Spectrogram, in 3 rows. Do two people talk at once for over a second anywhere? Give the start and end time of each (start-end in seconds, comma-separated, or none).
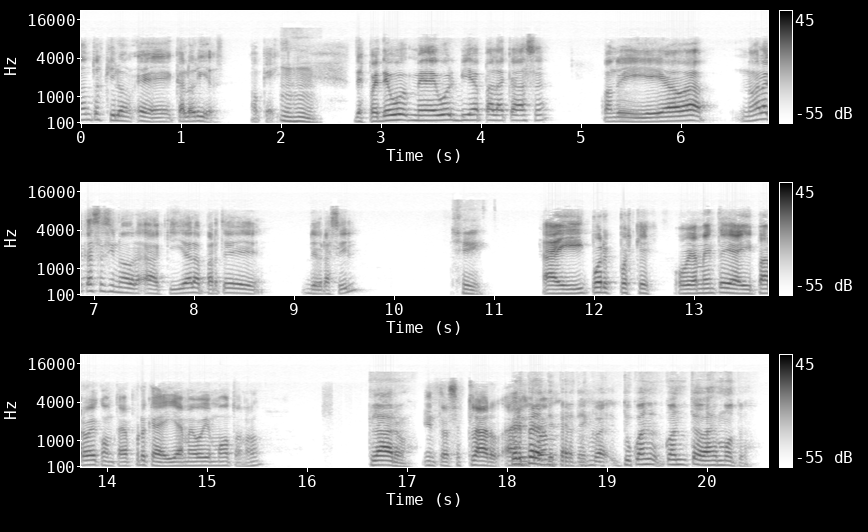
none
